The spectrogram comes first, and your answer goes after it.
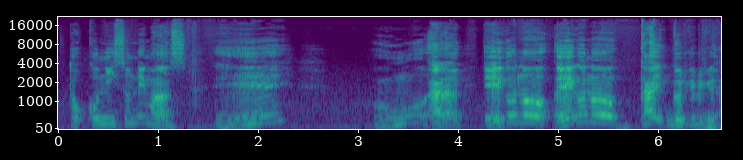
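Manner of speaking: lightly high, halting tipsy Japanese; imitating drunk locals. A drunk local fumbling for English words, lightly voiced. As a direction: stumble through mixed Japanese like a friendly drunk. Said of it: "they're gonna be like".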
